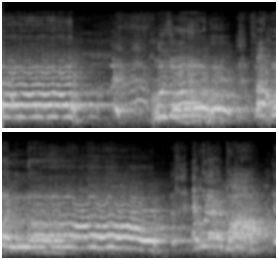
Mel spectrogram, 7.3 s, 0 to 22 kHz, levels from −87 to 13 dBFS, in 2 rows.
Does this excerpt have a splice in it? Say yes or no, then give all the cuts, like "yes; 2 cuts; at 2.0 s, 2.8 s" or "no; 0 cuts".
no; 0 cuts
